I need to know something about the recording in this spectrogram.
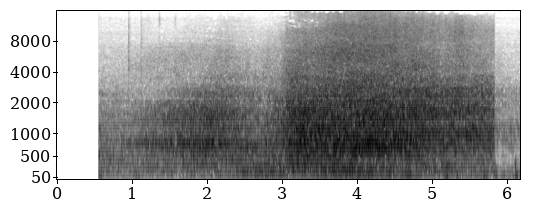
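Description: Road traffic: a vehicle passing on the highway, its tyre and engine noise swelling to a peak a few seconds in and then cutting off suddenly.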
